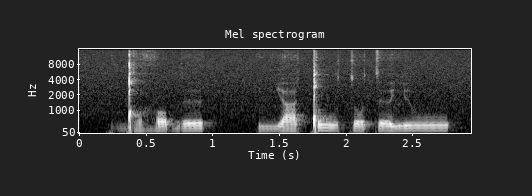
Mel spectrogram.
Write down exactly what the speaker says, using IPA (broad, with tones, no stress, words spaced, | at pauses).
ɡ͡ǃʌ˨ɦɔ˨bɘ˦ | ʎa˨ ǃu˦˨to˨tɘ˧ lʲu˦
